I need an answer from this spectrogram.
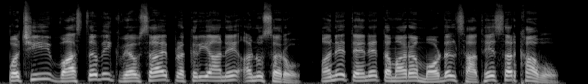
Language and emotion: Gujarati, neutral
